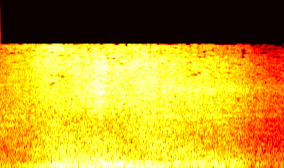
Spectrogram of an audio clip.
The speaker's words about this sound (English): then hops in the halo and kicks the thrusters into gear. They thunder to life, and the ship lifts into the air.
